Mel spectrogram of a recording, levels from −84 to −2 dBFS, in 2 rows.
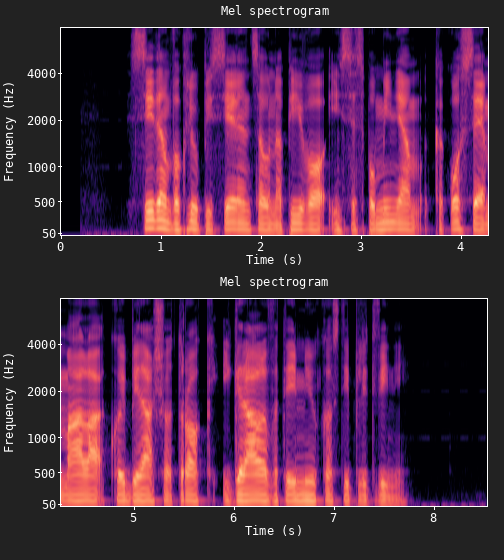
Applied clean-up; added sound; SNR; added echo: none; none; none; none.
